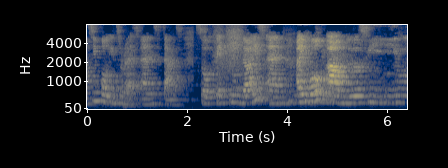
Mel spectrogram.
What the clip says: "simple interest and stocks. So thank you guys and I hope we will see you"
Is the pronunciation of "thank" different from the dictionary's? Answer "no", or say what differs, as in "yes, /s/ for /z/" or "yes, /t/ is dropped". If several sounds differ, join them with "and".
yes, /t/ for /θ/ and /ŋ/ is dropped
